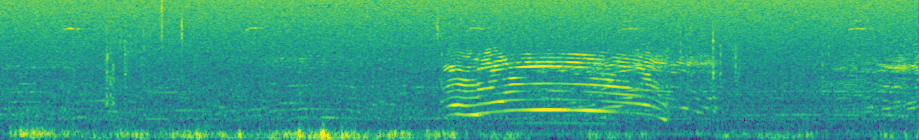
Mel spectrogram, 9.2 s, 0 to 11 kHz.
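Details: Red deer during the 2016 rut, where a dominant stag faced a lone challenging male: a single drawn-out roar rises then falls in a clear harmonic arch midway through, with low rumbling wind noise throughout.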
